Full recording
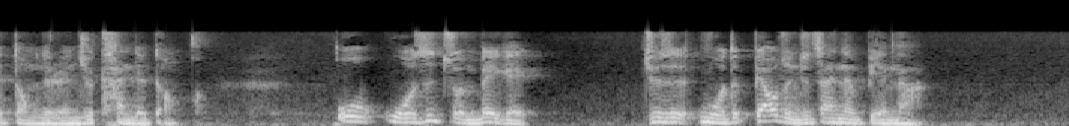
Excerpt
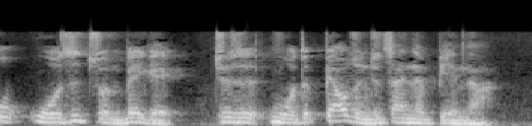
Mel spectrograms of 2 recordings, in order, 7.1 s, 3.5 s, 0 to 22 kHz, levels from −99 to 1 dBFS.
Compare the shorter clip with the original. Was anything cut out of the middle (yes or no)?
yes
